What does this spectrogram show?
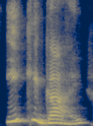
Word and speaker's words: ikigai: manner well going ahead this word which is pronounced as icky guy has to be said only with a smile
